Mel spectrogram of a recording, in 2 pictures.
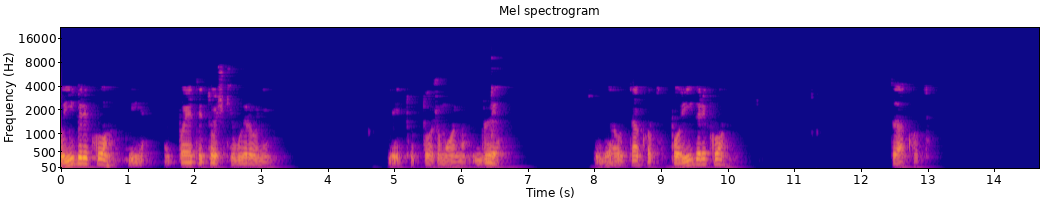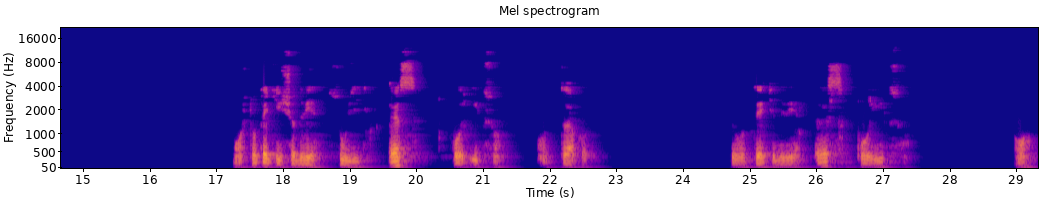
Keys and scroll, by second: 5.6 g, 19.4 s, 25.5 s.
